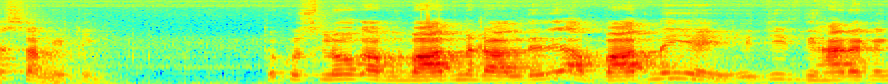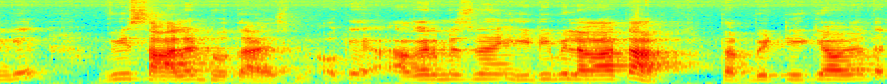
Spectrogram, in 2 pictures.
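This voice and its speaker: A man's voice: high voice, sharp tone. A male teacher who explains spelling rules. He repeats each rule in Hindi and asks questions that he then answers himself. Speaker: English teacher. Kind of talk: spoken grammar lesson. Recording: echoey room.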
